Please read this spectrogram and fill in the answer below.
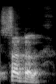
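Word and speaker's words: subtle: जैसे हम लोग देखेंगे सटल मीन्स बी आ रहा है टी से पहले तो बी साइलेंट होगा।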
